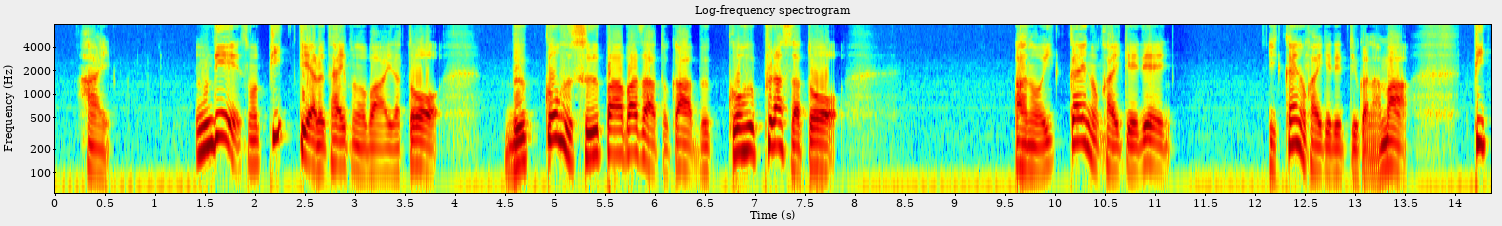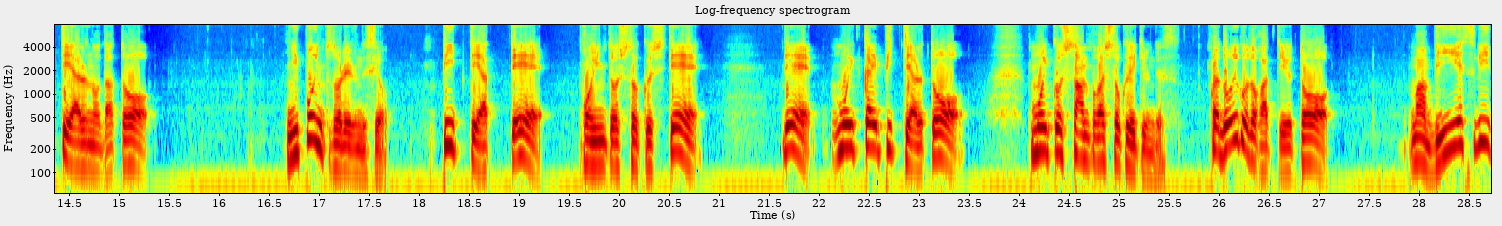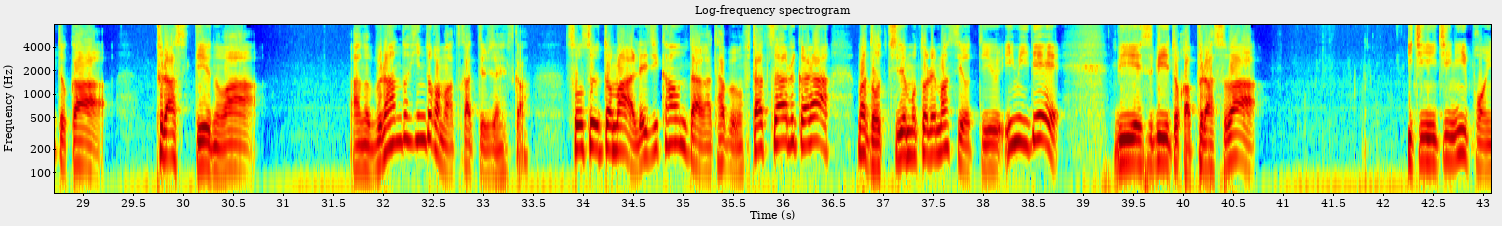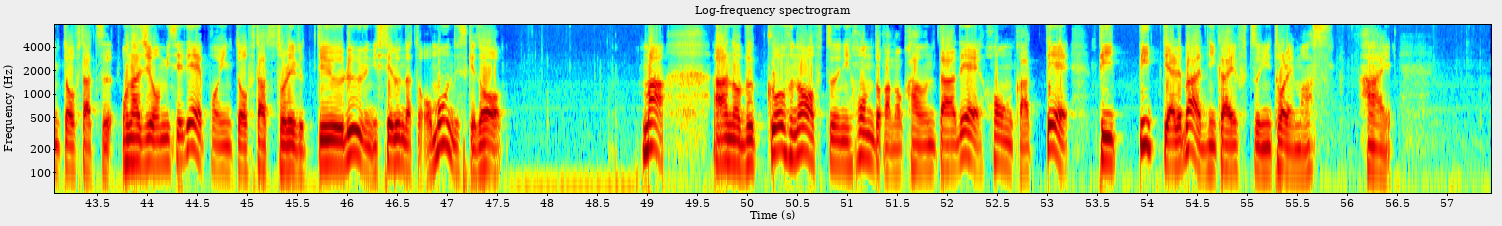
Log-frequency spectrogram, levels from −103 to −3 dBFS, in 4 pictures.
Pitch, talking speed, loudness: 115 Hz, 330 characters per minute, -11 LUFS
